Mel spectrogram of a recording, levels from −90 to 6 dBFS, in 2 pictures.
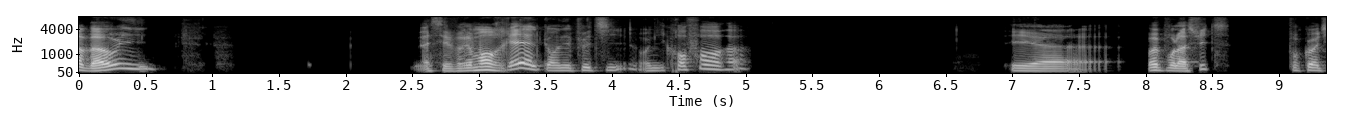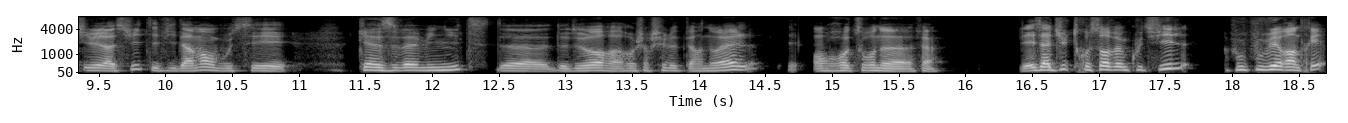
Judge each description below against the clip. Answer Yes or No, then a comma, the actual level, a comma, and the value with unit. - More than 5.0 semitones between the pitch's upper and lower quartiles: Yes, wide, 5.6 semitones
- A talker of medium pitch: Yes, medium, 145 Hz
